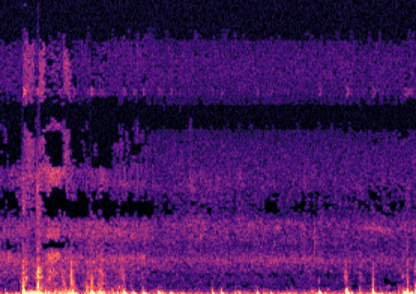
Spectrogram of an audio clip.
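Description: Irregular low thumps and knocks, several a second, with faint rustling, as a phone is carried by someone walking over leaf-covered ground.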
